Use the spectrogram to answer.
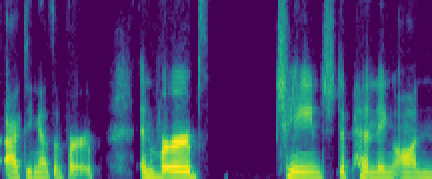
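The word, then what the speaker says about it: haber: espanol tenemos el verbo aver okay um conjugated it is yo a remember um for all of these verb forms of aver the h is going to be silent right remember in spanish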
